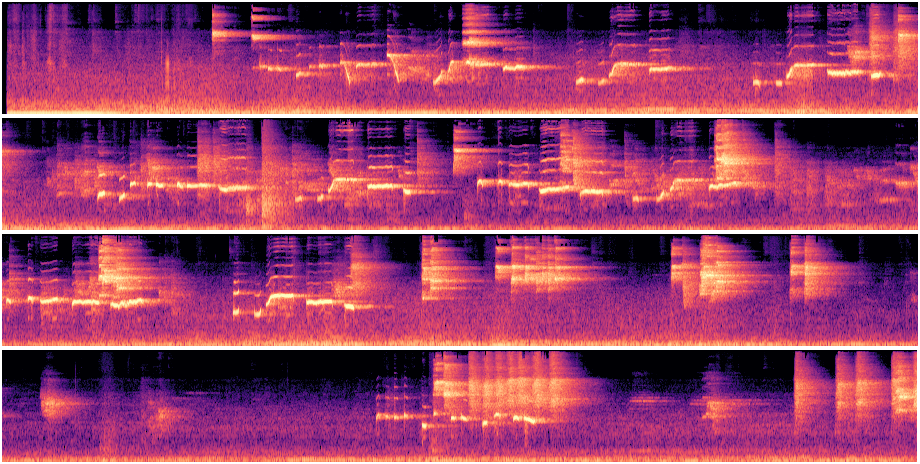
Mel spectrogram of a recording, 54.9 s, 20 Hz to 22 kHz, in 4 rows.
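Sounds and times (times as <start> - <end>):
bird chirps: 2.2 - 44.4, 46.7 - 54.9
cockatiel whistling: 3.2 - 10.4, 11.2 - 25.6, 27.0 - 30.1, 30.9 - 36.5, 46.8 - 49.9.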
